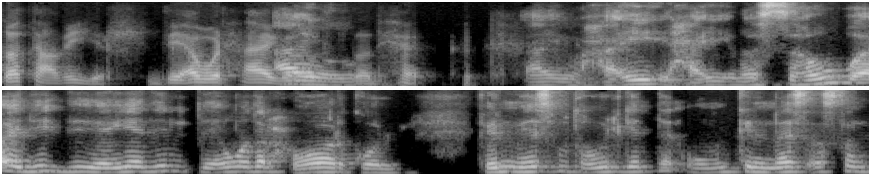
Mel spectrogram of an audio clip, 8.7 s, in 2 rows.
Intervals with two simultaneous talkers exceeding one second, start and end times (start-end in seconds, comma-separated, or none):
none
